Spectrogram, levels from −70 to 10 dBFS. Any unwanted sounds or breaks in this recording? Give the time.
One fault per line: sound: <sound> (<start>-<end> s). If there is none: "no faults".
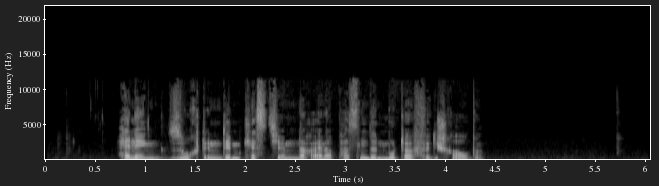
no faults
